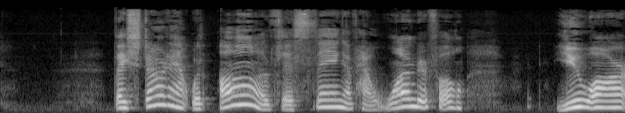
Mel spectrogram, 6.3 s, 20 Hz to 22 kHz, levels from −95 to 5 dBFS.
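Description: No technical faults can be heard anywhere in it.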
